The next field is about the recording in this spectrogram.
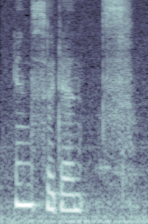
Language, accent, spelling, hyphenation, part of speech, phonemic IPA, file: English, US, incidents, in‧ci‧dents, noun, /ˈɪn.sɪ.dənts/, En-us-incidents.ogg
- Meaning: plural of incident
